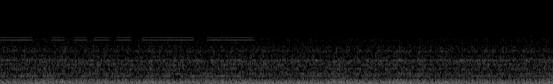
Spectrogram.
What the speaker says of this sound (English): Let's give her some beeps.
